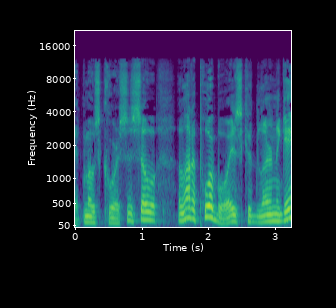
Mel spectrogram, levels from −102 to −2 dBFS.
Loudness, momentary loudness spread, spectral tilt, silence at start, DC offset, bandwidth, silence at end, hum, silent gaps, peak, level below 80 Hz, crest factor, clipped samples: -26 LUFS; 8 LU; -5.5 dB/octave; 0 s; under 0.1%; 12.5 kHz; 0 s; none; none; -8 dBFS; -62 dBFS; 18 dB; under 0.1%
